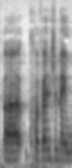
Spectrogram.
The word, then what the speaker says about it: Quvenzhané: It was the first black Annie with Quvenzhané Wallace. – Is that how you say her name? – Yeah.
